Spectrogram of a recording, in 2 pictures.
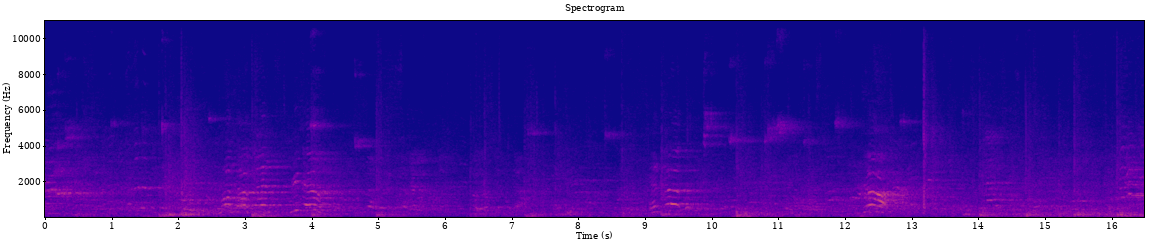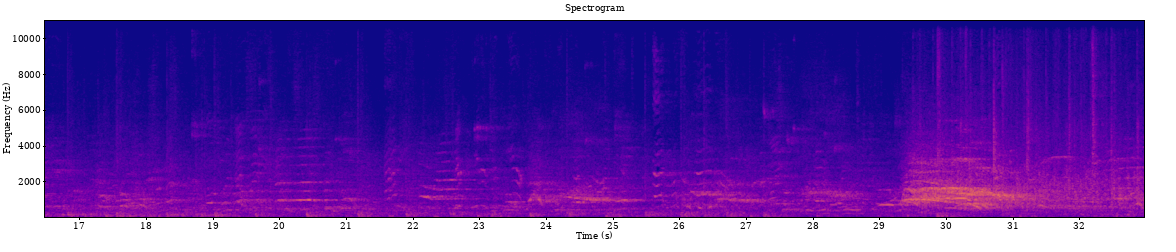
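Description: A basketball bounces on a hardwood gym floor during play while players and spectators call out, with the echo of a large hall. The voices get louder right at the end.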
